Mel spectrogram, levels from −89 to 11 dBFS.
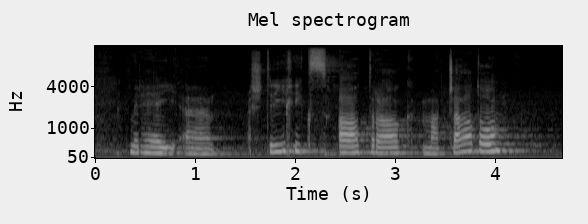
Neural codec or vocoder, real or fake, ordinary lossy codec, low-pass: none; real; none; 14.4 kHz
